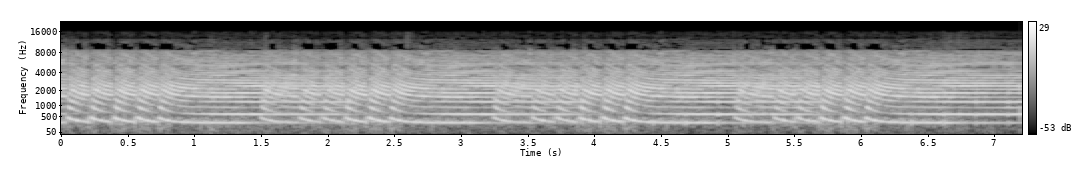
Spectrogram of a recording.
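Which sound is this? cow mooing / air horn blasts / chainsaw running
air horn blasts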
